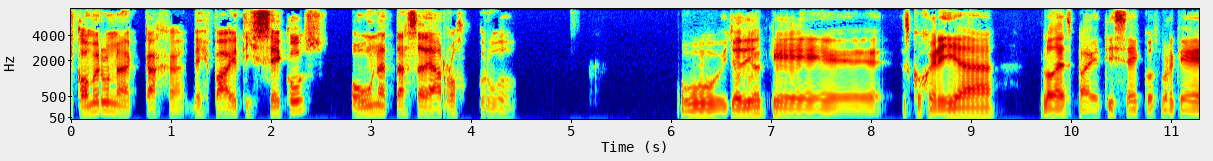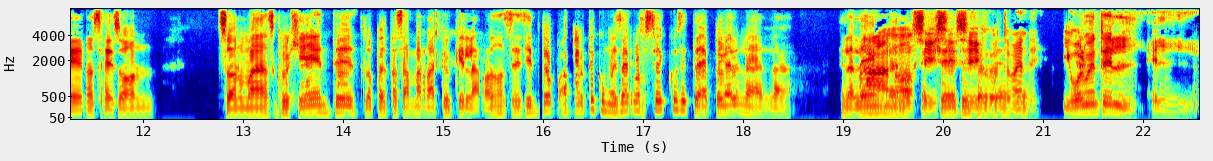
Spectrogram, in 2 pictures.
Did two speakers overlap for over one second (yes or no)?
yes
